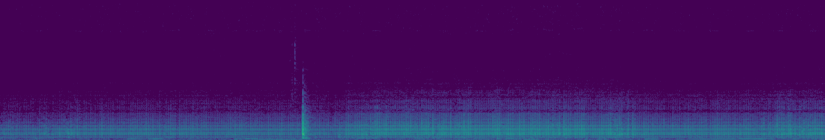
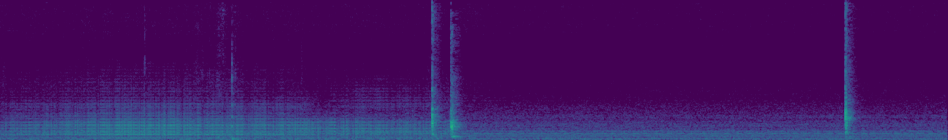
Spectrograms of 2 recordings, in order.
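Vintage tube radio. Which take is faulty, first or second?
second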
